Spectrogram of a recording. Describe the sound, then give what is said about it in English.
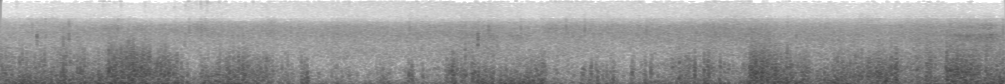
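Wind buffets a microphone's foam windscreen, a loud, continuous low rumble with surging gusts and no talk. “I don't know if the foam is enough to kill the wind or not. We'll see. I can hear it whistling in my ear. The wind, not the foam.”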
